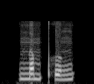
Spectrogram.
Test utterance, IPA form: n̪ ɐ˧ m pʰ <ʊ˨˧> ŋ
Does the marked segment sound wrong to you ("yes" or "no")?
no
